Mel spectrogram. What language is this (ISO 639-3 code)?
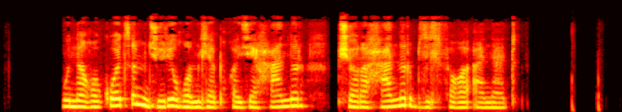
ady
